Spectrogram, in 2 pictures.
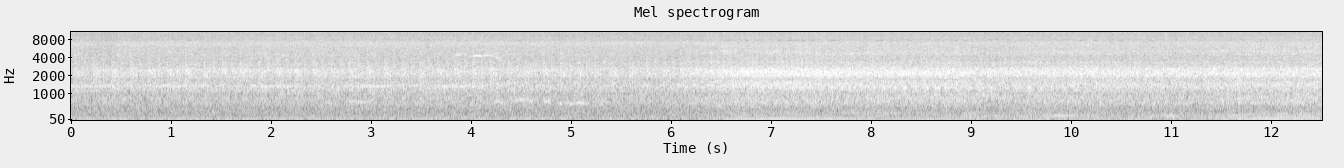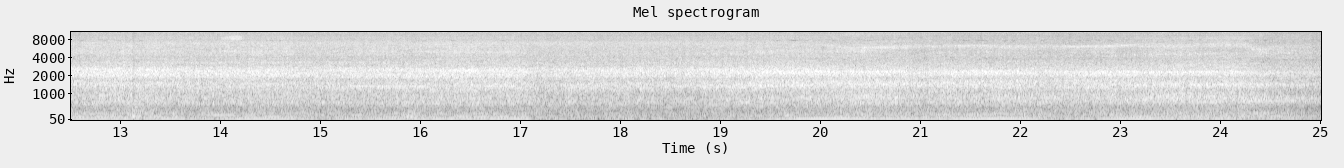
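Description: A heavy loader's diesel engine rumbles and revs hard in bursts.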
